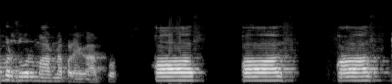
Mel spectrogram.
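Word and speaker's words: ك: बाद आता है काफ इन दोनों के दरमियान बड़ा फर्क है कफ ये मुंह भर कर बोला जाता है और पुर बोला जाता है इसके अंदर क्या दूसरा होता है काफ ये बारीक बोला जाता है कफ कफ आपको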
